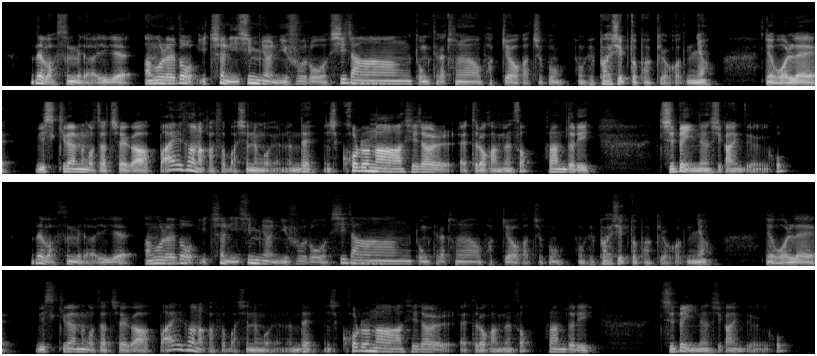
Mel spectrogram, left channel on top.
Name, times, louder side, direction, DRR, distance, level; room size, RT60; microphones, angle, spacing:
voice 1, 0.3-7.1 7.6-8.2 8.5-14.4 14.7-16.0, left 6 dB, 70° left, 0.4 m, -24 dB
11.0 x 3.8 x 4.2 m
head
